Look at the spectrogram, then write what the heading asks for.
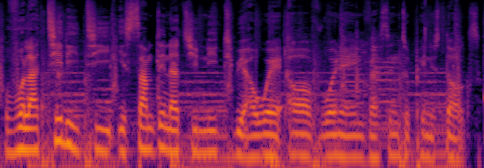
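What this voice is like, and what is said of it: Noticeable accent, unusual pronunciation. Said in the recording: “I know my accent and how I pronounce it is a little bit funny”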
